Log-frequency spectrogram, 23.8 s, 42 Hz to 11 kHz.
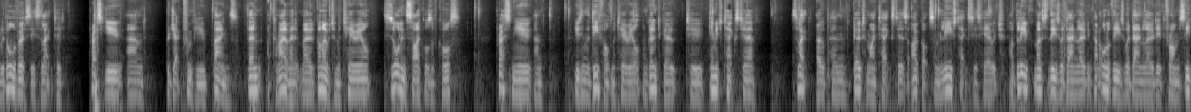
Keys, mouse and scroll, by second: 4.0 u, 4.2 click, 4.8 Tab, 5.4 click, 9.4 click, 14.2 click, 18.7 click.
